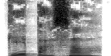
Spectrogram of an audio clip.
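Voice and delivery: amazed, falling exclamation; teacher showing delight; enthusiastic. Shown as a demonstration. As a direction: gush with delight. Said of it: "otra forma de decir que algo te gusta mucho".

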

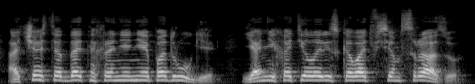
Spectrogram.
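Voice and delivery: a worried woman rushing her story; Nancy anxiously explaining to her lawyer; anxious young woman. Acted. Nancy's figure voice.

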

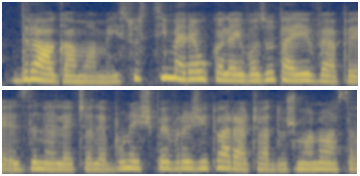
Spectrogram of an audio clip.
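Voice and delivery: ordinary delivery

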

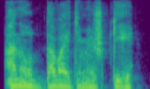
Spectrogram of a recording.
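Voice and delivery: stern, commanding monster voice; cold order. A narrator's reading. Masked girl demanding the boys' bags, cold order. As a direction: issue the demand coldly and firmly. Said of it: "холодно приказала Карли Бет".

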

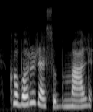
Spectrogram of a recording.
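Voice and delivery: ordinary delivery, nothing marked

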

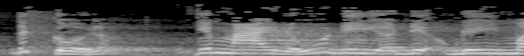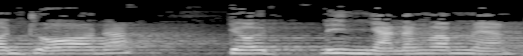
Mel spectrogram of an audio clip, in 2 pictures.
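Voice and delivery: normal talking voice

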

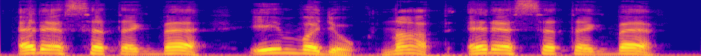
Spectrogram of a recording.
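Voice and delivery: high, loud pleading cry at the door; desperate shout. A narrator's reading. Bleeding man hammering on his own door, frantic shout. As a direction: yell to be let in, frantic. Pounding on door, begging entry.

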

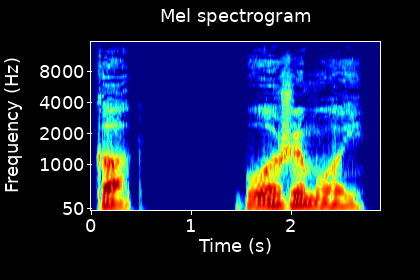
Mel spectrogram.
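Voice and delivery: slow stunned gasp of shock; as if hit in the heart; clutching his heart. Acted. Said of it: "схватился за сердце".

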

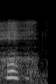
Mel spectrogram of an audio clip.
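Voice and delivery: high breathy languid sigh. A narrator's reading. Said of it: "томно выдохнула девица".

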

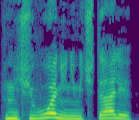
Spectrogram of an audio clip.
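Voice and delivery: loud mumble through food; mouth full. A narrator's reading. Brother answers uncle while eating, mouth full. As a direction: talk round a big mouthful. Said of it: "с полным ртом пробубнил брат".

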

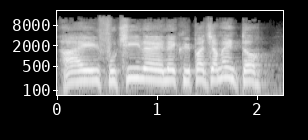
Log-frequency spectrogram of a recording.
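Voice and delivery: high, loud sentry's call; shouted questioning. A narrator's reading. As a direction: call the question over a barricade.

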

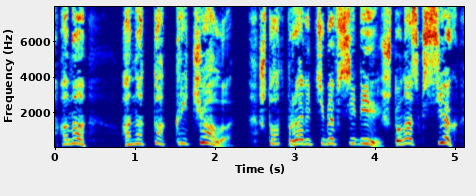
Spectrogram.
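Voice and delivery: high, loud frantic yelling; shrill shouting aunt. Acted. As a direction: scream it at him, outraged. Aunt screaming at Mitya.

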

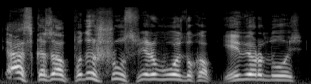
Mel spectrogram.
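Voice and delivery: high, loud, effusive patter; chatterbox phone voice. A narrator's reading. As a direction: pour it out high and brisk. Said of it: "говорила трубка". (высокий, громкий, болтливый голос)

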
